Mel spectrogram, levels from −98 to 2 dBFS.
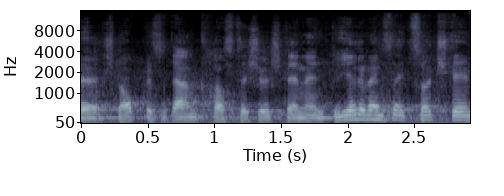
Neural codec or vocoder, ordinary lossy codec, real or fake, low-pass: codec, 44.1 kHz, 3.4 kbps, Pupu-Codec; none; fake; 14.4 kHz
